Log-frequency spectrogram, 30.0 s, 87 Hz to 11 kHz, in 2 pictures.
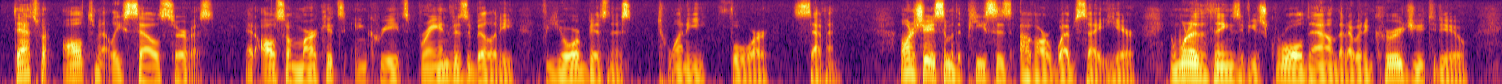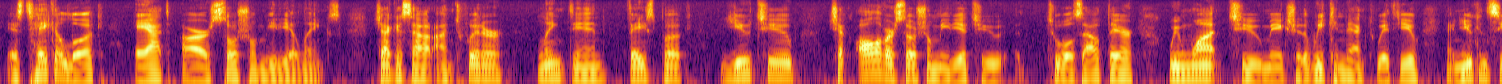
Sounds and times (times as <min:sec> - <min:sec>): Speech: 0:00.1 - 0:08.4, 0:09.0 - 0:30.0.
